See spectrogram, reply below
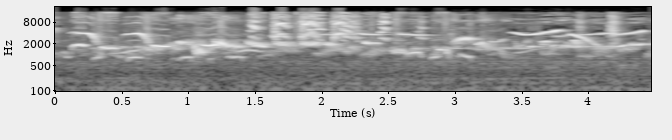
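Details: White-rumped shama mating call meant to bring a bird into breeding condition, heard as a busy jumble of squawky, sliding notes and clear upslurred whistles repeated in quick succession, with sharp clicks throughout.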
